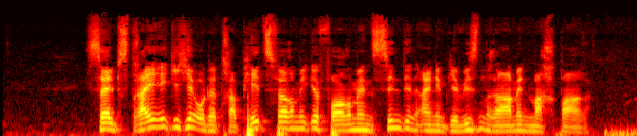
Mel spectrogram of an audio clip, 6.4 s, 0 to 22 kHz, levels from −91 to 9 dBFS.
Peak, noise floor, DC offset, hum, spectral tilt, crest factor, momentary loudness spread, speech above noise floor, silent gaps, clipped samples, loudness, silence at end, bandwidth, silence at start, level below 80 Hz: -2 dBFS; -60 dBFS; under 0.1%; none; -4.5 dB/octave; 20 dB; 8 LU; 39 dB; none; under 0.1%; -21 LUFS; 0 s; 15 kHz; 0.9 s; -32 dBFS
